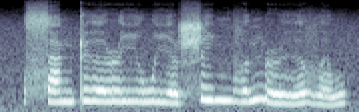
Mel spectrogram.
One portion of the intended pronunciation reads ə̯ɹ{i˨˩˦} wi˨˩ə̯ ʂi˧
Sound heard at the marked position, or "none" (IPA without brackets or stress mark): i˧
